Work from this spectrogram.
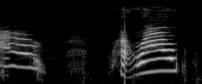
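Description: A human voice imitates a cat, giving two drawn-out meows separated by a short pause, close and fairly loud.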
